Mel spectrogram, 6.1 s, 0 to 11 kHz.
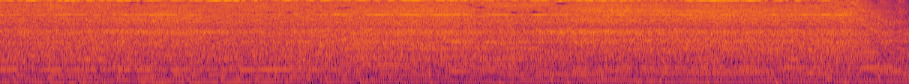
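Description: Dyson DC59 Animal cordless stick vacuum running with a steady whir as its motorized floor head is pushed over a hardwood floor, over background music. The vacuum noise drops away at the very end.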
